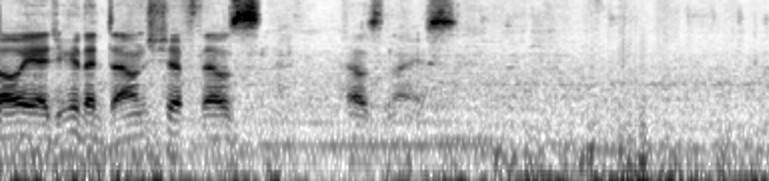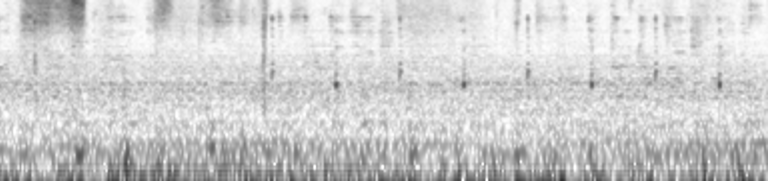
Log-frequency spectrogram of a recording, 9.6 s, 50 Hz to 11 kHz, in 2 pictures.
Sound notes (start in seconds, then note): 7.6 ticking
